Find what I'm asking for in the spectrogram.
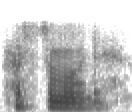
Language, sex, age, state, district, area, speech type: Sanskrit, male, 18-30, Telangana, Hyderabad, urban, conversation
